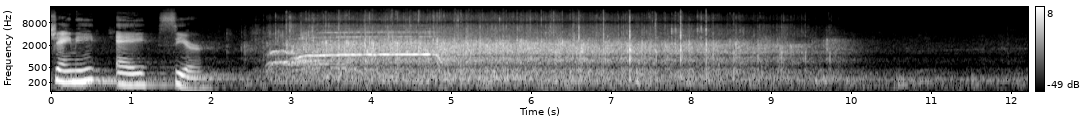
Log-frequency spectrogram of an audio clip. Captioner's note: audience applauding and cheering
